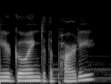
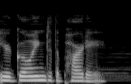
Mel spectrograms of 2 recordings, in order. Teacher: If you say it with a rising intonation, like a question, you're going to the party, it means something different than if you say it with a falling intonation, like a statement, you're going to the party.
